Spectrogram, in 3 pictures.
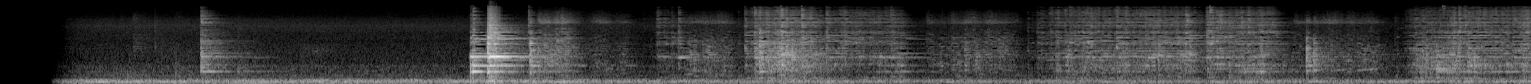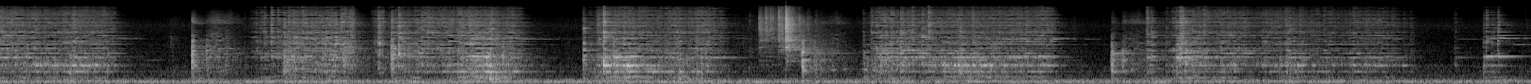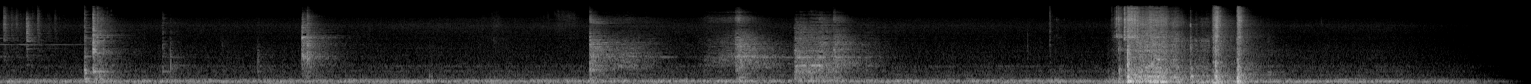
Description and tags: Krematorio, tuhka kerätään uunista metallisella kolalla.
Paikka/Place: Suomi / Finland / Helsinki
Aika/Date: 30.09.1997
